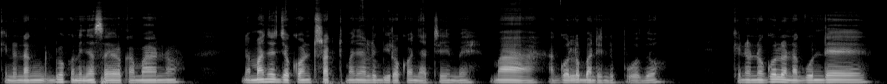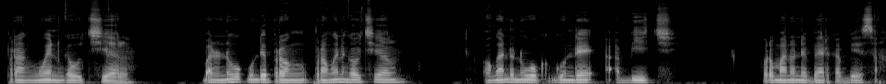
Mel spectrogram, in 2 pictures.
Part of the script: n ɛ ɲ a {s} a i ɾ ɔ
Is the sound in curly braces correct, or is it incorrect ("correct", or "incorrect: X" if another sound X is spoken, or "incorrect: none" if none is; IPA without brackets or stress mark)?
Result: correct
